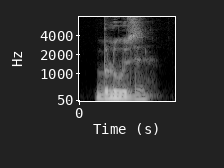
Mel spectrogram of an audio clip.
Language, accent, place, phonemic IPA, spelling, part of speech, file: French, France, Lyon, /bluz/, blouses, noun / verb, LL-Q150 (fra)-blouses.wav
- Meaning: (noun) plural of blouse; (verb) second-person singular present indicative/subjunctive of blouser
